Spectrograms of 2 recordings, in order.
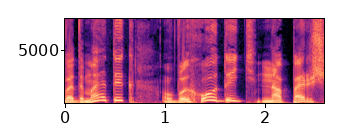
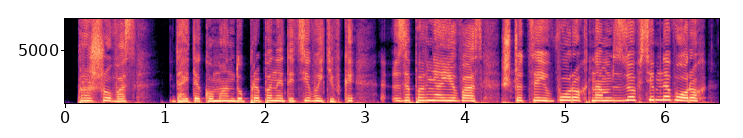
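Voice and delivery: high, pleading toy-dog voice; insistent little dog; 8 semitones higher than usual. A narrator's reading. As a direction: insist urgently in a tiny high voice. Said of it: "наполягав собачка". (тоненький наполегливий голос собачки)

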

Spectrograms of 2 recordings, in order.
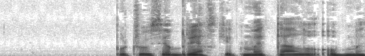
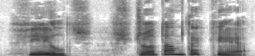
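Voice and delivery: higher-pitched, peremptory question; irked demand; 6 semitones higher, slower than usual. A narrator's reading. Angry professor calling up to the caretaker, demanding. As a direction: cut in with a raised, demanding pitch.

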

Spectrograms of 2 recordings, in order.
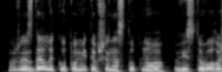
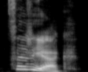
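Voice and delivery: high, drawn-out menacing question; ominous drawl; 7 semitones higher, much slower than usual. A narrator's reading. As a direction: draw the words out malevolently. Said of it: "зловороже тягнучи слова". (зловороже, тягнучи слова)

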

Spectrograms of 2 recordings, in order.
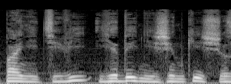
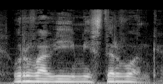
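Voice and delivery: usual speaking voice

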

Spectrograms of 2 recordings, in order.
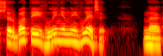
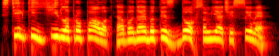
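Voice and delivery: high, aggrieved outburst; cursing cry; 6 semitones higher than usual. A narrator's reading. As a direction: lament and curse at the lost catch. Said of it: "закричав Любисток".

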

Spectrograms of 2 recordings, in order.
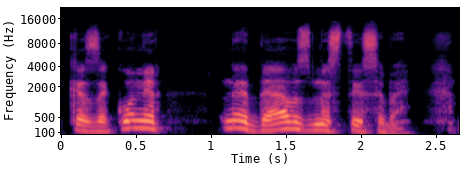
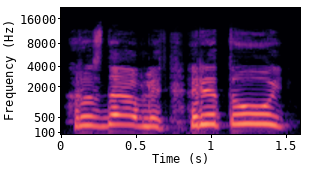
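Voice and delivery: very high panicked wail; shrieking; 11 semitones higher, slower than usual. A narrator's reading. Dandelion fears being crushed, shrieking. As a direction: squeal for rescue from the ground. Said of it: "верещав Любисток".

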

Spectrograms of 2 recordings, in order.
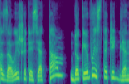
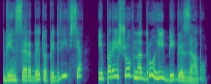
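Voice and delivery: usual speaking voice

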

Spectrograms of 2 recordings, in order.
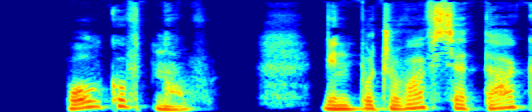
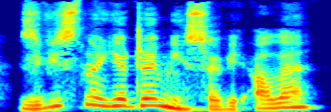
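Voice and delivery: raised pitch, left hanging; hesitant objection; 7 semitones higher than usual. A narrator's reading. Chani offers a dead man's plugs to the leader, hesitantly. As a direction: lightly voice her tentative excuse.

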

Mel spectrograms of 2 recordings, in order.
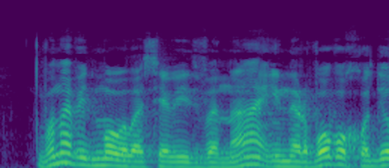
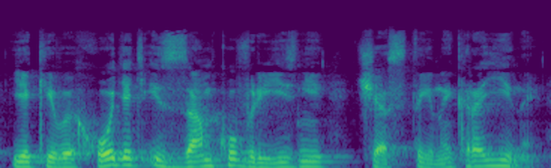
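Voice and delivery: ordinary delivery

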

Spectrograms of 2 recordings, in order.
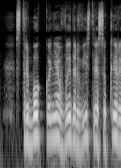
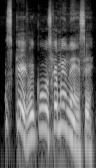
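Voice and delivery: raised voice, urging restraint; shouted warning; 4 semitones higher, slower than usual. A narrator's reading. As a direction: call out to rein in a comrade. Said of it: "крикнув хтось із хватів".

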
